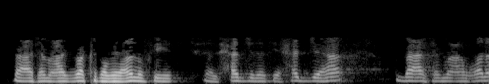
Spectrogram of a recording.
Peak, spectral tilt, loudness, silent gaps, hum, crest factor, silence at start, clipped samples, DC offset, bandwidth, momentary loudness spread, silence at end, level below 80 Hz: -4 dBFS; -8.5 dB/octave; -24 LUFS; none; none; 18 dB; 0.15 s; under 0.1%; under 0.1%; 3.6 kHz; 15 LU; 0 s; -60 dBFS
